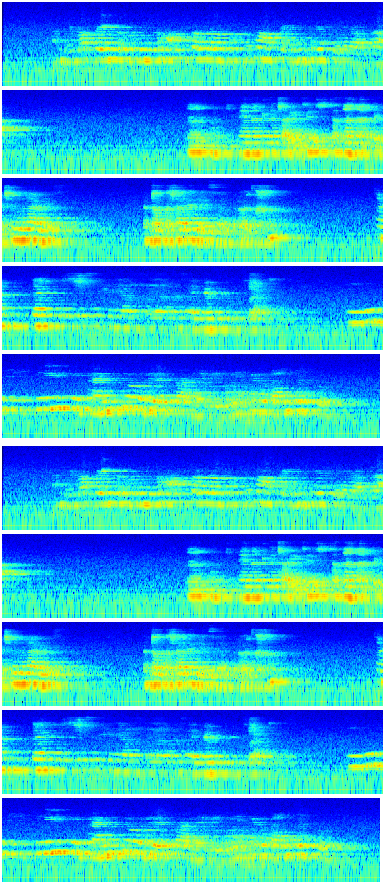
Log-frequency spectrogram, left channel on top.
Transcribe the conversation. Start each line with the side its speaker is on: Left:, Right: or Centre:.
Left: అంటే మా ఫ్రెండ్ మేము హాస్టల్ లో ఉన్నప్పుడు మా ఫ్రెండ్ చేసేది అట్లా.
Right: ఉ నేను అట్లా ట్రై చేస్తున్నానండి చూడాలి అంటే ఒకసారే చేసా ఎవరికో అన్ టైం చేసేసి అంతే అలా సైలెంట్గా ఉండిపోయాను
Left: నేను వీక్లీ టూ టైమ్స్ చేస్తాను ఇది వీక్లీ టూ టైమ్సేస్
